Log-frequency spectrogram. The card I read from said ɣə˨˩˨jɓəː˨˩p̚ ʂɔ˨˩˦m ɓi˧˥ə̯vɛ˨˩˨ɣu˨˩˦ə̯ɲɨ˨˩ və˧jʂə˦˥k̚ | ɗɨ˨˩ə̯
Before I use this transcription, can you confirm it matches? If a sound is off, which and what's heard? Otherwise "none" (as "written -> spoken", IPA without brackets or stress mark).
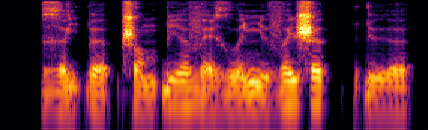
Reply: none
